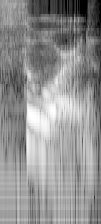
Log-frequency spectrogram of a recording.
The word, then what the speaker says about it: sword: The next word is sword. Sword is a weapon. A weapon which is written with a W, but you don't pronounce this W.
